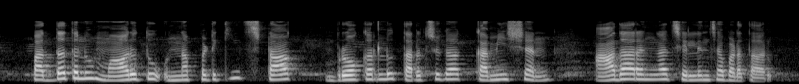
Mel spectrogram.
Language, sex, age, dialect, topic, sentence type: Telugu, male, 25-30, Central/Coastal, banking, statement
